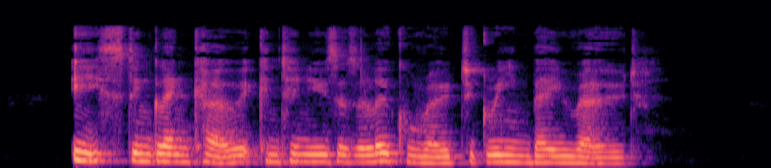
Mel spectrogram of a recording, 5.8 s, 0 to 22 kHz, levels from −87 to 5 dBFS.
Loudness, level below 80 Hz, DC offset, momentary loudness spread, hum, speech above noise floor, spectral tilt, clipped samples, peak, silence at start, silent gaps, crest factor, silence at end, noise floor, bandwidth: -19 LUFS; -64 dBFS; under 0.1%; 5 LU; none; 63 dB; -6 dB/octave; under 0.1%; -4 dBFS; 0.55 s; none; 16 dB; 1 s; -81 dBFS; 11.5 kHz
